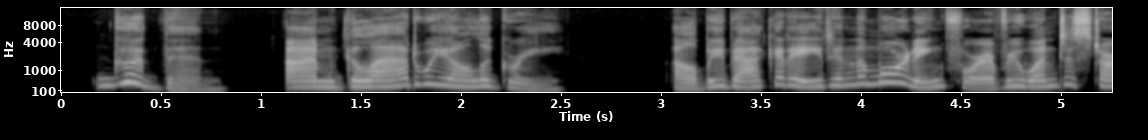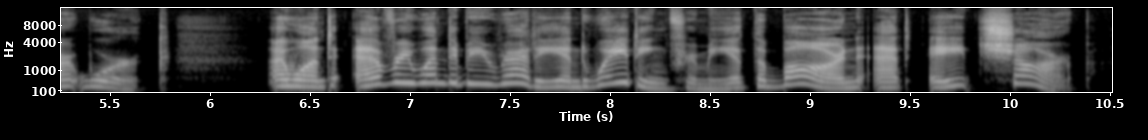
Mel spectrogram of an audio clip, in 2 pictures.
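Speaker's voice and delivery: ordinary delivery, nothing marked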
